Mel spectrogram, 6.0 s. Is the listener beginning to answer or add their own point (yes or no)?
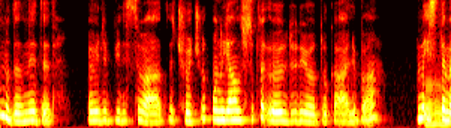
no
